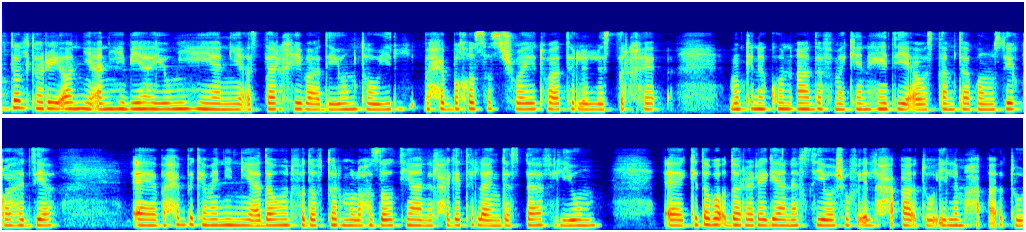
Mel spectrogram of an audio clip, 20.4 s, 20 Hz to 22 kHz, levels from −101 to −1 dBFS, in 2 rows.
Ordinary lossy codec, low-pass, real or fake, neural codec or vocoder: none; 7.2 kHz; real; none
